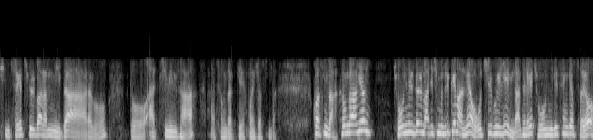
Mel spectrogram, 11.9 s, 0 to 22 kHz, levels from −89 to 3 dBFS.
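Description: Tandem speech coding runs through the whole of this speech clip. The sound is rough, muffled and warbly, with nothing above 3.8 kHz, which points to three low-bitrate speech coders in a row, the last behaving like GSM full rate. At each link boundary the call was decoded and coded again, so every coder had to model audio already damaged by the one before. The distortions stacked up, leaving the speech worse than any single coder would.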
